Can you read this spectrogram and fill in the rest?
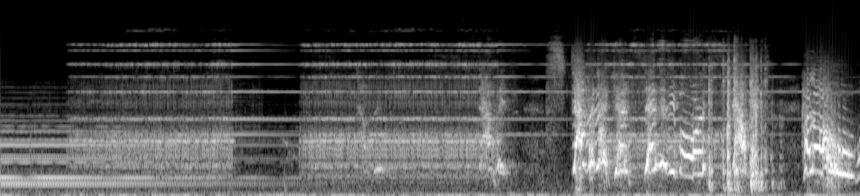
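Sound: telephone bell ringing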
